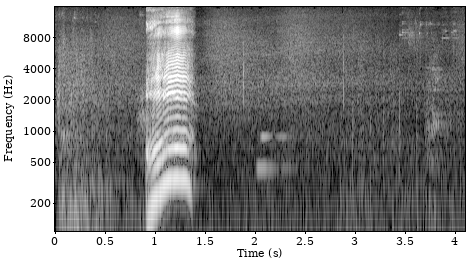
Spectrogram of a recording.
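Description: A wolf digs and scrapes loose dirt.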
